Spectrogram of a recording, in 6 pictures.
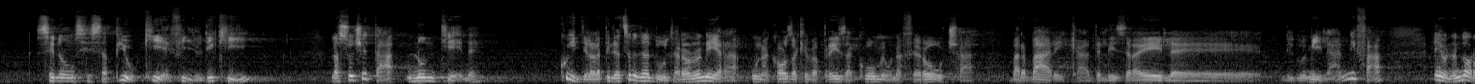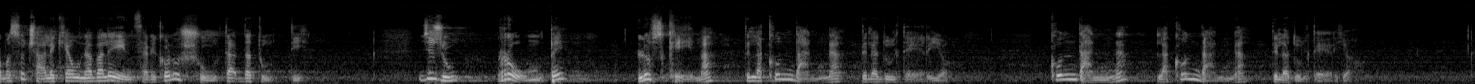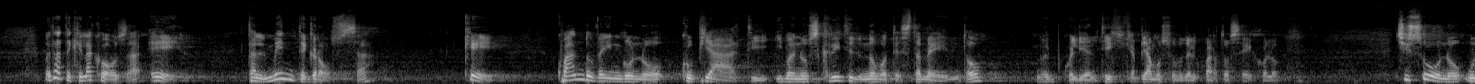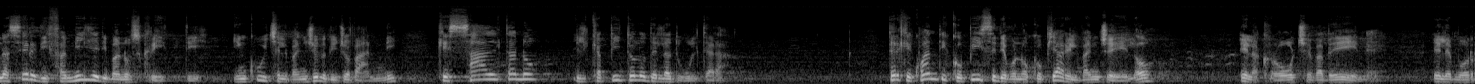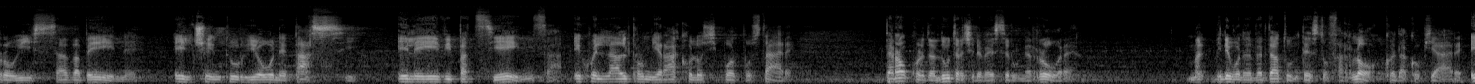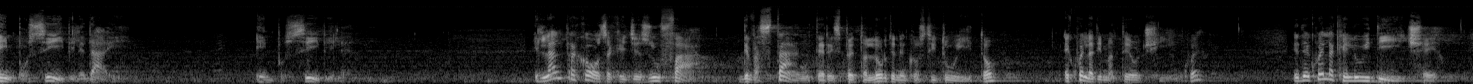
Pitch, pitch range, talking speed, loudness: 135 Hz, 115-180 Hz, 120 wpm, -27 LUFS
